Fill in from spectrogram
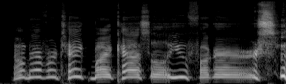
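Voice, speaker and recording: A man's put-on character voice at a moderate pace. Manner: defiant, shouting.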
